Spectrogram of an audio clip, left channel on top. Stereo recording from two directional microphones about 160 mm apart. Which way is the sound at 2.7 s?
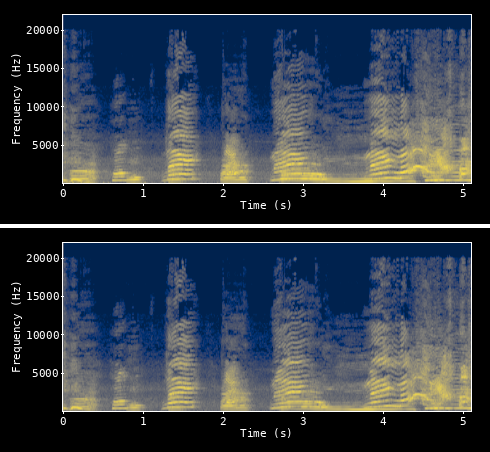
25° right (ahead or behind).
